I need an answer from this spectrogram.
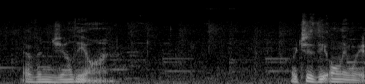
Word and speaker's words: Evangelion: Evangelion, which is the only way to pronounce it.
